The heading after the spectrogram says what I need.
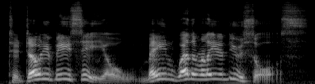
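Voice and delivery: a hint of a newsreader; mock news anchor. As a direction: ham up a weather channel sign-on. Mock weather channel intro.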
